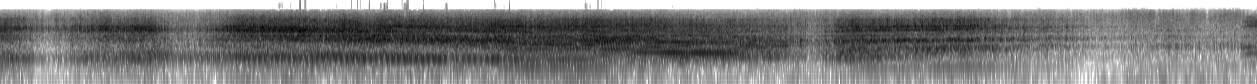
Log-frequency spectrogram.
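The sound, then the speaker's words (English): Steady engine drone of an automobile procession driving along the highway to Death Valley, a continuous loud rumble that swells and dips slightly as vehicles pass, with no voices. “Automobile procession continues on the highway to Death Valley to witness the final ceremony at Badwater.”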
